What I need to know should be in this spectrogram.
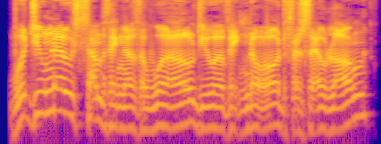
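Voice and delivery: high, proud, commanding voice; imperious warlord. Acted. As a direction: lord it over the hermit. Calor addresses the Jagut.

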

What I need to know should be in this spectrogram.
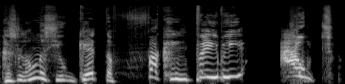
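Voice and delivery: high snarl building to a screamed last word; furious snarl. A narrator's reading. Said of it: "she snarled".

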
